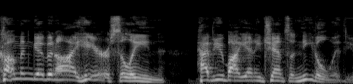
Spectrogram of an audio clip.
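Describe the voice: Shouting in a raspy, high-pitched, put-on character voice, a man speaks at a fairly quick pace with very wide pitch swings and big swings in loudness.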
